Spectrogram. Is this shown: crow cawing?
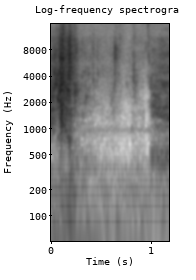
no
